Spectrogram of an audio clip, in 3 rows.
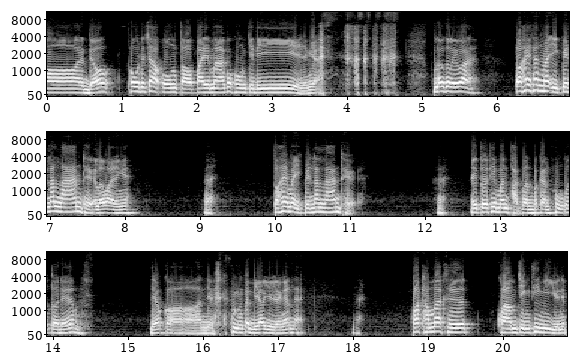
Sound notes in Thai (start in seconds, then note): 3.6 เสียงหัวเราะ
